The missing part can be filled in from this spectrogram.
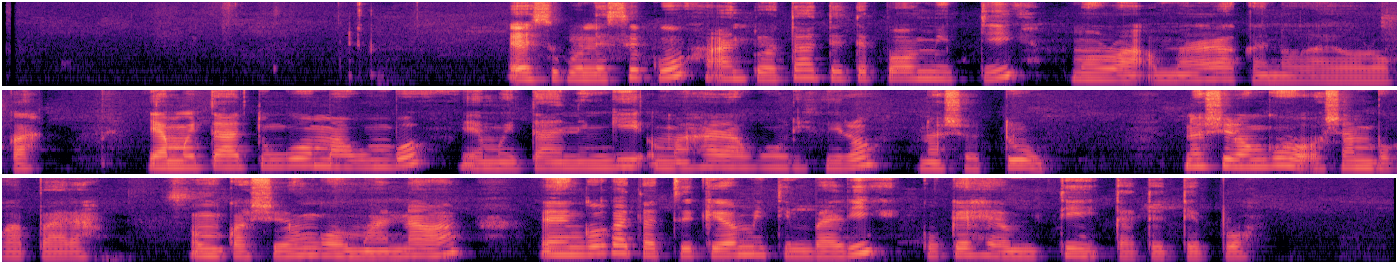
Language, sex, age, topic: Oshiwambo, female, 25-35, agriculture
